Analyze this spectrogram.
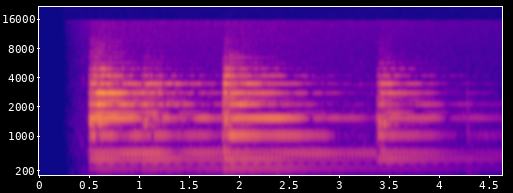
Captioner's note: bell ringing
